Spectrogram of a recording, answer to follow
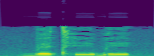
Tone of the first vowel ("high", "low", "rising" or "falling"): falling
